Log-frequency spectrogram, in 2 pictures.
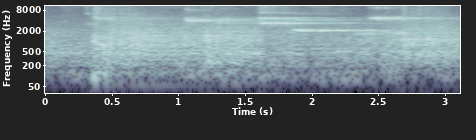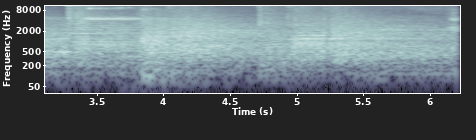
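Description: Squash rally: the ball smacking off rackets and walls about once a second, with brief high-pitched shoe squeaks on the wooden court floor between the hits.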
